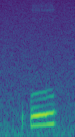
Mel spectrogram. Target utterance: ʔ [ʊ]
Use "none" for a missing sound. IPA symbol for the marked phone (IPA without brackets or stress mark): u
